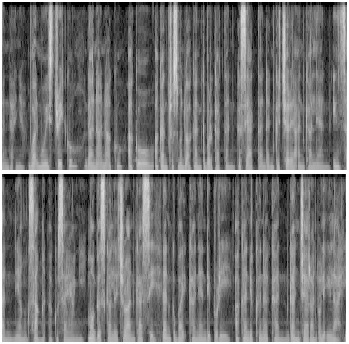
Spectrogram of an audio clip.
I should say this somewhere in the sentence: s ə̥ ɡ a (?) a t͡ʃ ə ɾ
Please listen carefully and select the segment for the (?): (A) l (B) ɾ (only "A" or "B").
A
